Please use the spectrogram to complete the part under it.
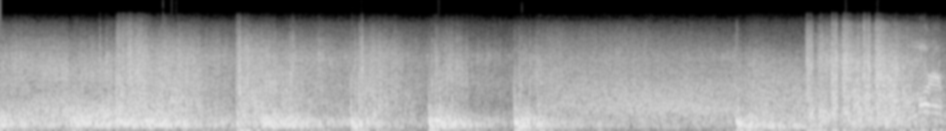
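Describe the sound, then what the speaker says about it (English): A World War II mortar barrage at Iwo Jima pounds hidden machine gun nests, with loud repeated blasts and bursts of gunfire in irregular succession, close and dense, mixed with rumbling booms across the whole stretch. "The mortar barrage searches out hidden machine gun nests."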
